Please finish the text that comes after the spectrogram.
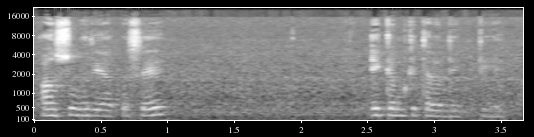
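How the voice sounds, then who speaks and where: A woman's voice: medium pitch, steady tone, a little slow, noisy background. A woman narrating a love story in a casual, chatty way with asides to listeners.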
